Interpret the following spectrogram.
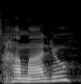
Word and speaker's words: Ramalho: my last name and my last name is pronounced hamu which is a kind of a news here in the US because people I say hamal they go straight to the age of course right and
